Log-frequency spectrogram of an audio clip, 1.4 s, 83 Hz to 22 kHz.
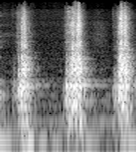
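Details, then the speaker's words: Consul CWE15 washing machine spinning with a worn spline lock between the spin tub and the shaft, giving three harsh rasping scrapes about half a second apart over a low hum. The part is to be replaced with a new one. "imagina esse barulho aqui em alta velocidade aparece um avião decolar está toda a corrida devido a isso a gente vai trocar agora"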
